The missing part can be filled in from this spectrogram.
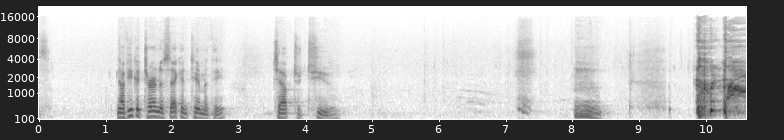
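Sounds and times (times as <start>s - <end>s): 
speech: 1.2s - 2.9s, 3.5s - 4.6s
person coughing with rough hacking: 8.0s - 8.6s, 9.8s - 10.6s
throat clearing: 8.0s - 8.6s.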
